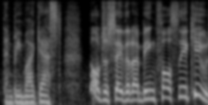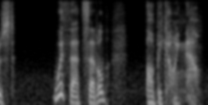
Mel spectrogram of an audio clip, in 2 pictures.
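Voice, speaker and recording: Male game swindler: smug theatrical tour guide, highish pitch, lively intonation, faint music behind. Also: moderate pace, no echo. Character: smooth-talking, brazen male con-artist tour guide. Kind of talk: video game voice acting.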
